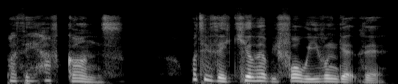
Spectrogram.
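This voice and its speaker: A man's voice: mid-range voice, animated, normal speed, darkish tone, no room sound, studio quality, pitched above the performer's own voice, natural voice. A man voicing a distraught but determined mother, urgent and confrontational, in a dramatic story. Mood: fearful, trembling.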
